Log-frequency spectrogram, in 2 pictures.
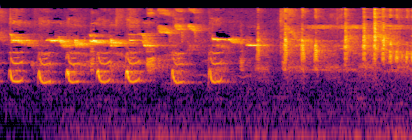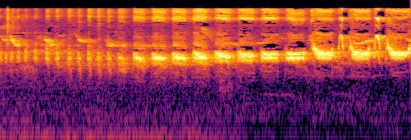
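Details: Three-month-old white-rumped shama, newly brought home and not yet bathed, singing persistently near Hanoi, Vietnam: a run of clear, evenly spaced rising notes, then a busy mixed passage ending in rapid, loud repeated chips.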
